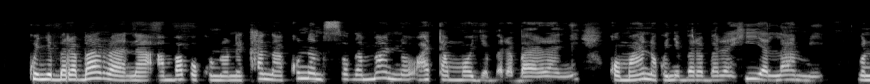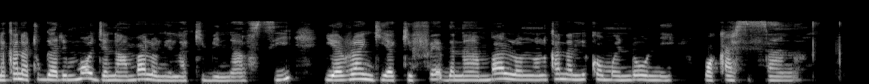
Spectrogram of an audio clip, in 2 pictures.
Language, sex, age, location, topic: Swahili, female, 18-24, Nairobi, government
